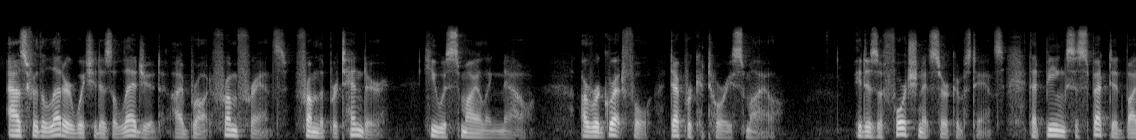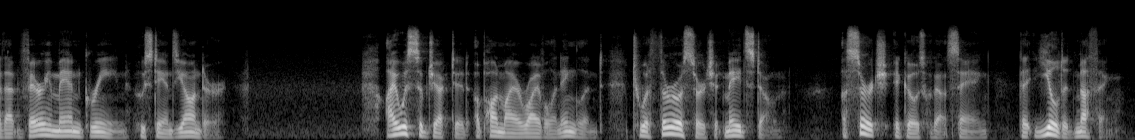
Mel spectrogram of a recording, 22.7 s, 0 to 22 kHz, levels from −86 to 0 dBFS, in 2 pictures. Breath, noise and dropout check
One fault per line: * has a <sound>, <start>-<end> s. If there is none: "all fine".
all fine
